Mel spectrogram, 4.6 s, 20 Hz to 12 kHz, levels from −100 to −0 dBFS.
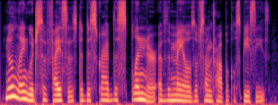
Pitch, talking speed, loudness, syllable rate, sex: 180 Hz, 180 wpm, -18 LUFS, 5.5 syllables/s, female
